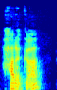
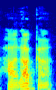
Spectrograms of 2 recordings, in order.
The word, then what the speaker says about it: haraka: So whilst in Arabic we have haraka with the accent on the beginning in Swahili, we have haraka, no? The accent on the penultimate syllable.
